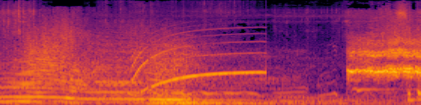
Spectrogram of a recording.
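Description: A supercar skids on a road during a race chased by police: rising and bending tire-squeal tones over steady engine roar, a sudden cut to a quieter stretch, then a loud burst returning.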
